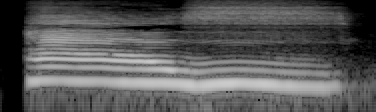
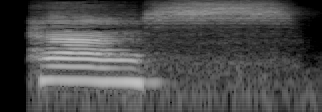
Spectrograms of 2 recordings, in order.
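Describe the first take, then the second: First: The final sound is a buzzing Z. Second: The final sound is a hissing S. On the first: "In this word, the S sounds like a Z" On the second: "Say it a little faster to try to hear the word"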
